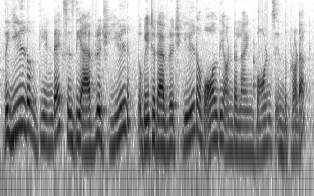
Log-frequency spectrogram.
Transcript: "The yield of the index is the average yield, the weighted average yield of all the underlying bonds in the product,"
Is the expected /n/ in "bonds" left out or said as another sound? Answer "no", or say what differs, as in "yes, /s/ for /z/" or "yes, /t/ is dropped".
no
